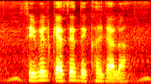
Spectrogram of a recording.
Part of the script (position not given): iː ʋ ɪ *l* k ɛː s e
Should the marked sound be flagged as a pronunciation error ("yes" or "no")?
no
